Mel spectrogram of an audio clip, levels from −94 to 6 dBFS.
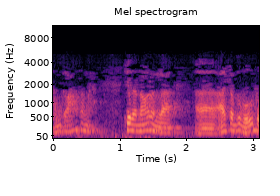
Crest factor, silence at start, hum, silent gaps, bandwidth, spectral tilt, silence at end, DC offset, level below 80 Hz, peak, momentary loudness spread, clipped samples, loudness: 16 dB; 0 s; none; none; 4.9 kHz; -12 dB/octave; 0 s; under 0.1%; -52 dBFS; -8 dBFS; 12 LU; under 0.1%; -24 LUFS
